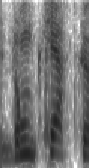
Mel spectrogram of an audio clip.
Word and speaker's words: Donkerque: Oui, alors je suis monsieur Donkerque Pascal. – Ça s'écrit comment le nom? – D-O-N-K-E-R-Q-U-E.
